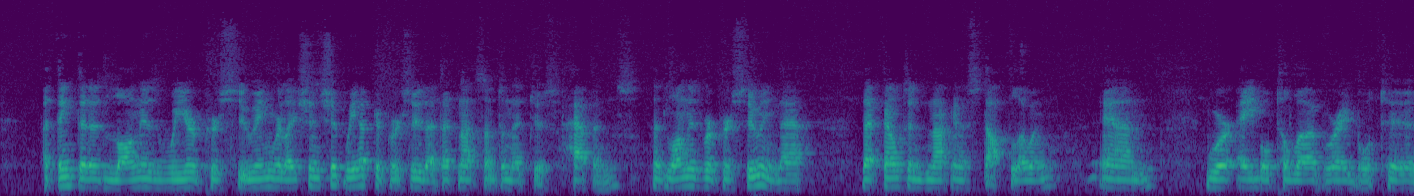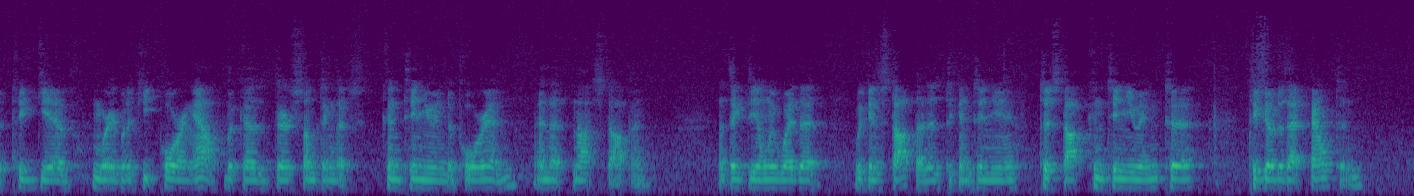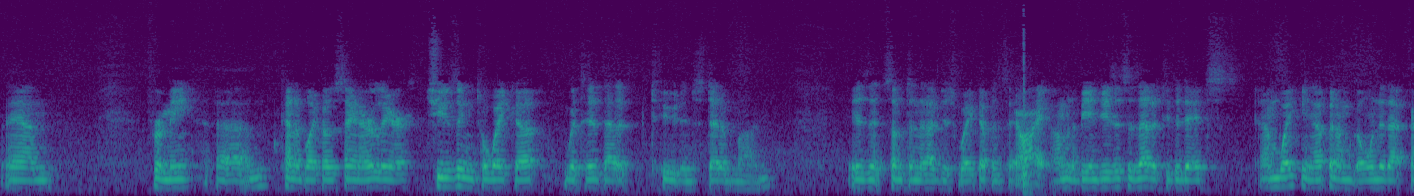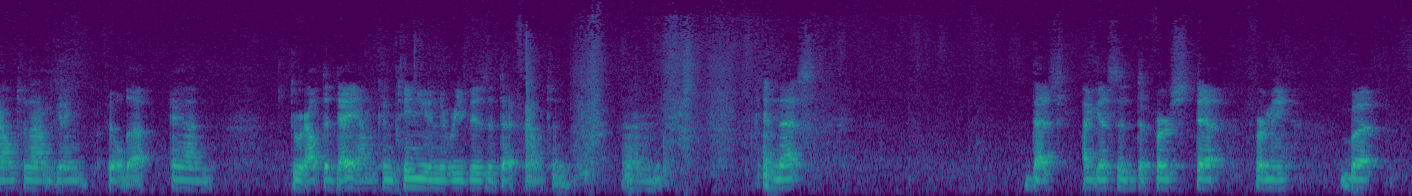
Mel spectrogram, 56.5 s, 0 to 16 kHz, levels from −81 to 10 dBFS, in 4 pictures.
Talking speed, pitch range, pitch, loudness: 175 wpm, 105-115 Hz, 110 Hz, -31 LUFS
